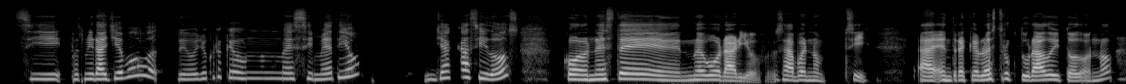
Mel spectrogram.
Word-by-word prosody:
Sí, 240 -2 -6
pues, 235 +1 -10
mira, 245 -1 +4
llevo 280 - -2 0.4
digo 235 0 -6
yo 255 +3 -6
creo 330 +5 -11
que 300 -3 -4
1 275 0 -8
mes 265 +1 -5
y 265 - -5
medio, 270 - -2 0.7
ya 225 +8 -3
casi 315 -4 0
2, 295 - 0 0.4
con 225 -1 +4
este 235 -5 +4
nuevo 210 +2 +1
horario, 175 -6 +3
o - - -13
sea, 210 -2 +2
bueno, 185 -5 -2 0.2
sí, - - -6 0.4
ah, 185 -1 +5
entre 200 0 +1
que 205 - 0
lo 205 - +3
he - - +8
estructurado 215 -4 +2
y 215 - +1
todo, 170 -1 -2
¿no?, 235 +11 -4
235 Hz, 170 wpm, -23 LUFS, 205-270 Hz, 0.7 s, he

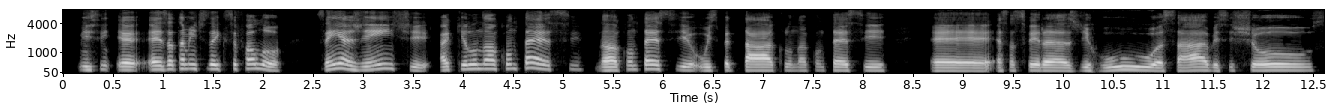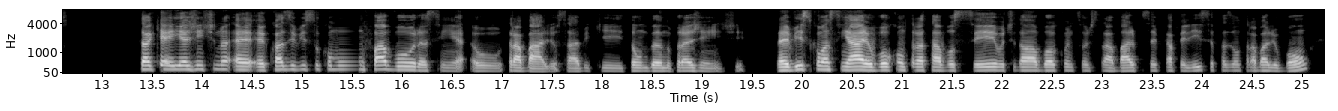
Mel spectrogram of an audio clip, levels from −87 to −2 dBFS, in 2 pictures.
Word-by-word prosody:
me 170 -1 -3
sen 185 +3 -11
eh, 165 -1 +4
é 180 - +4
exatamente 210 +3 -1
isso 220 - -24
daí 210 -1 +3
que - - -29
você 210 - -4
falou: 215 -9 +1 0.3
Sem 210 +7 +2
a 205 -4 +3
gente, 175 -2 -3
aquilo 200 +7 0
não 215 0 +2
acontece, 210 -3 -2
não 145 +1 +3
acontece 185 +1 -1
o - - -6
o 145 - -2
espetáculo, 145 0 +1
não 140 0 -9
acontece, 145 0 -4 0.4
eh, 130 -1 +4
essas 135 +1 -9
feiras 135 -3 +3
de 140 +1 -4
rua, 145 +1 +1
sabe, 135 +3 0
esses 140 +2 -13
shows. 145 0 0 0.7
Só 190 0 +7
que 185 - -1
aí 185 +1 +3
a 185 - +4
gente 190 +1 -7
não 195 0 -1
é - - -9 0.3
é - - +5
é - - +2
quase 180 +4 -1
visto 190 +1 -11
como 185 -1 -9
um 185 - -9
favor, 175 -3 +2
assim, 135 -2 -8
eh, - - -6
o 125 -1 -5
trabalho, 115 -5 +1
sabe, 120 +1 -6
que 125 -1 -12
estão 130 +2 -4
dando 125 -1 +1
pra 130 +2 0
gente. 120 -3 -12 0.3
É 150 +1 +6
visto 180 +4 0
como 180 -1 +3
assim: 175 -1 -1
"Ah, 165 +1 +10
eu 155 -1 +7
vou 160 +2 +4
contratar 150 -3 -1
você, 145 +2 -2
vou 145 - -5
te 140 - -23
dar 150 - 0
uma 145 - +2
boa 145 +1 0
condição 145 -1 -13
de 135 0 -19
trabalho 130 -1 -1
pra 135 - -30
você 140 - -11
ficar 135 - -7
feliz, 140 +4 -8
você 165 - -13
fazer 145 0 -12
um 140 - -10
trabalho 135 -2 -4
bom 145 - -1
150 Hz, 195 wpm, -24 LUFS, 140-185 Hz, 0.7 s, Ah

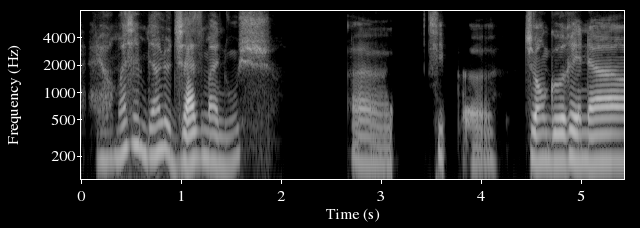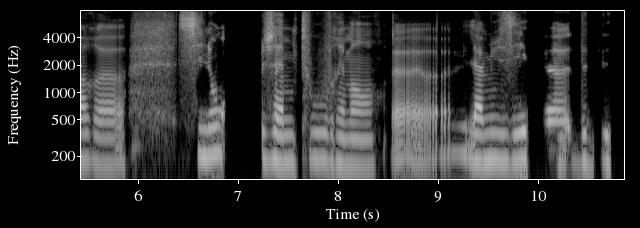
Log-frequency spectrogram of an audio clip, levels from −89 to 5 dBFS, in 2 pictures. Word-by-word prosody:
Alors 185 +1 -7
moi 215 +4 -1
j'aime 255 -2 +2
bien 205 +2 0
le 230 -2 0
jazz 175 +3 +6
manouche, 175 +1 -1 0.8
heu, 80 0 -5 0.4
type, - - -4 0.2
heu, 185 -1 -7 0.3
Django 175 -1 +3
Reinhardt, 175 -1 +3
heu, 155 -1 -2 0.5
sinon, 205 +1 +4 0.4
j'aime 170 -2 +4
tout 180 +4 -1
vraiment, 155 -3 -3 0.2
heu, 90 0 -1 0.4
la 175 -2 +4
musique, 175 +1 0 0.3
heu, 160 - 0
de 170 +1 -7 0.2
d 170 - -4
175 Hz, 125 wpm, -27 LUFS, 165-185 Hz, 0.8 s, jazz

